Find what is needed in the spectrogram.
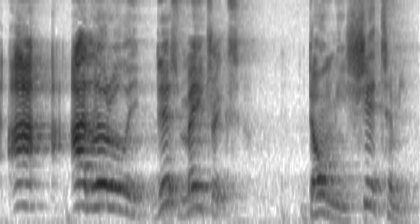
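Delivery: high, loud emphatic burst; loud outburst. Real, not acted. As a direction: blurt it out loud.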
